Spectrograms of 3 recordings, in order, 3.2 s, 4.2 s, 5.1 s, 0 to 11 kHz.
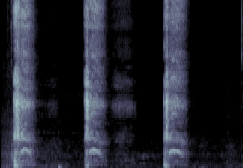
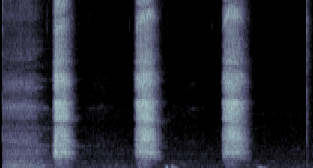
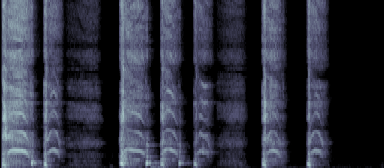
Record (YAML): three_cough_length: 3.2 s
three_cough_amplitude: 32768
three_cough_signal_mean_std_ratio: 0.35
exhalation_length: 4.2 s
exhalation_amplitude: 32768
exhalation_signal_mean_std_ratio: 0.36
cough_length: 5.1 s
cough_amplitude: 32768
cough_signal_mean_std_ratio: 0.41
survey_phase: beta (2021-08-13 to 2022-03-07)
age: 18-44
gender: Female
wearing_mask: 'No'
symptom_cough_any: true
symptom_sore_throat: true
symptom_fatigue: true
symptom_onset: 3 days
smoker_status: Ex-smoker
respiratory_condition_asthma: true
respiratory_condition_other: false
recruitment_source: Test and Trace
submission_delay: 2 days
covid_test_result: Positive
covid_test_method: RT-qPCR
covid_ct_value: 24.5
covid_ct_gene: ORF1ab gene
covid_ct_mean: 24.8
covid_viral_load: 7500 copies/ml
covid_viral_load_category: Minimal viral load (< 10K copies/ml)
